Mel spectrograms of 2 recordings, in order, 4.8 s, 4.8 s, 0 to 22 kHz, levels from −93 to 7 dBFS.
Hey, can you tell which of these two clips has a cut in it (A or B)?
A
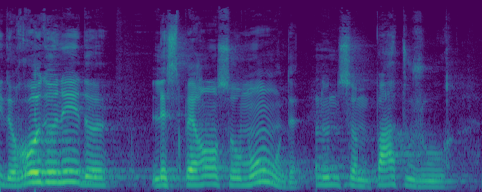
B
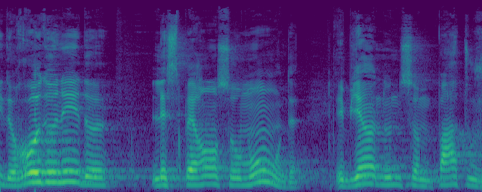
A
